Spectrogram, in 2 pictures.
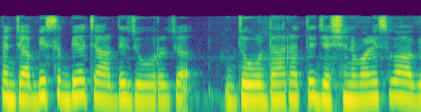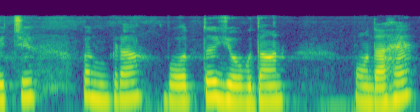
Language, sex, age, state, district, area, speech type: Punjabi, female, 30-45, Punjab, Hoshiarpur, rural, spontaneous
